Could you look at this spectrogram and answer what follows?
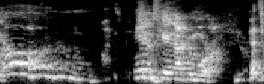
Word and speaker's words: Shinsuke Nakamura: Shinsuke Nakamura.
